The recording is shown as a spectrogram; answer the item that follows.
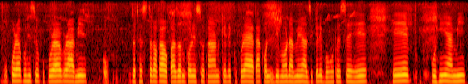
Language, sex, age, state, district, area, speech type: Assamese, female, 45-60, Assam, Dhemaji, rural, spontaneous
